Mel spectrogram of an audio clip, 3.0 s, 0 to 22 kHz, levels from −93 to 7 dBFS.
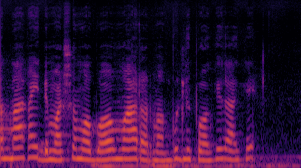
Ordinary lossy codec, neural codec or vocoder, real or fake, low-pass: none; codec, 44.1 kHz, 3.4 kbps, Pupu-Codec; fake; none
